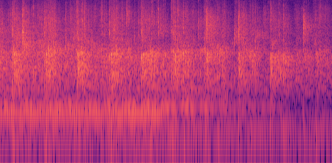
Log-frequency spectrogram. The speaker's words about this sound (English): Come on, somebody, give God a hand clap of praise.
